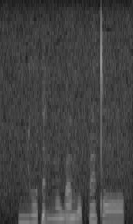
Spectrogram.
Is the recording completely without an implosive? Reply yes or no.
no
